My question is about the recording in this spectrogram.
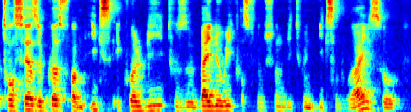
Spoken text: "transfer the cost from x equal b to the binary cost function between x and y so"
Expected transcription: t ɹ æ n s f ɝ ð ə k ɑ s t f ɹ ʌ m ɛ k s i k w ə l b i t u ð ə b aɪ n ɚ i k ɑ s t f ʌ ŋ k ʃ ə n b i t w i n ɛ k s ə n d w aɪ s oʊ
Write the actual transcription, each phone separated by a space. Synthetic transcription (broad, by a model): t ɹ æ s f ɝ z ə k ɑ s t f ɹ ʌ m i k s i k w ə l b i t u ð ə b aɪ n ɚ i k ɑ s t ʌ k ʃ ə n b i t w i n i k s ə n d w aɪ s oʊ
